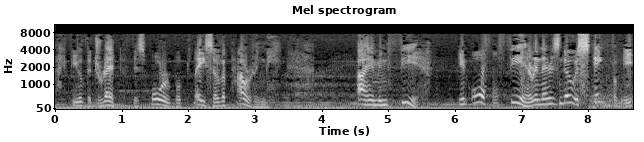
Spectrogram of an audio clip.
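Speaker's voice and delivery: terrified. Acted. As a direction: voice climbing into dread. Harker in terror at the window.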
